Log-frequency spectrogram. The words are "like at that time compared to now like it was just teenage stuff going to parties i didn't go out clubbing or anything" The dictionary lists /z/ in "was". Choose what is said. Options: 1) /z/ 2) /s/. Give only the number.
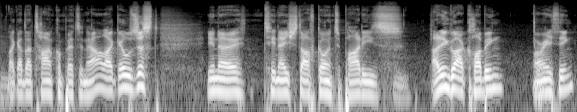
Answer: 1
